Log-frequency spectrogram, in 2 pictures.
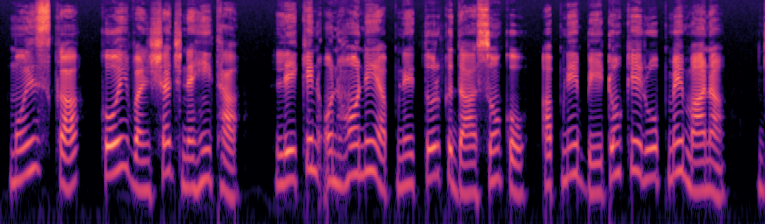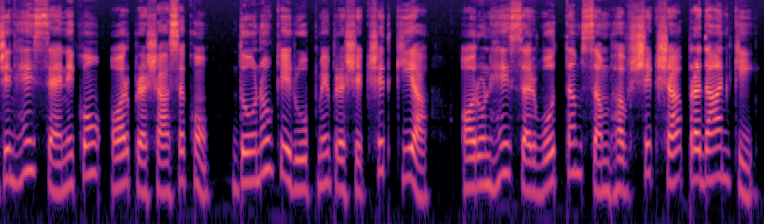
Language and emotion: Hindi, neutral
